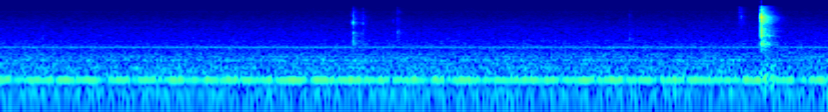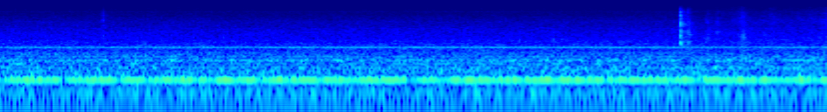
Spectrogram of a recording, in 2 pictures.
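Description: Disposable lighter being handled and struck while flaming bubbles out of wet epoxy resin: a sharp click about four seconds in, with fainter clicks near two seconds and near the end, over a steady low hum.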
